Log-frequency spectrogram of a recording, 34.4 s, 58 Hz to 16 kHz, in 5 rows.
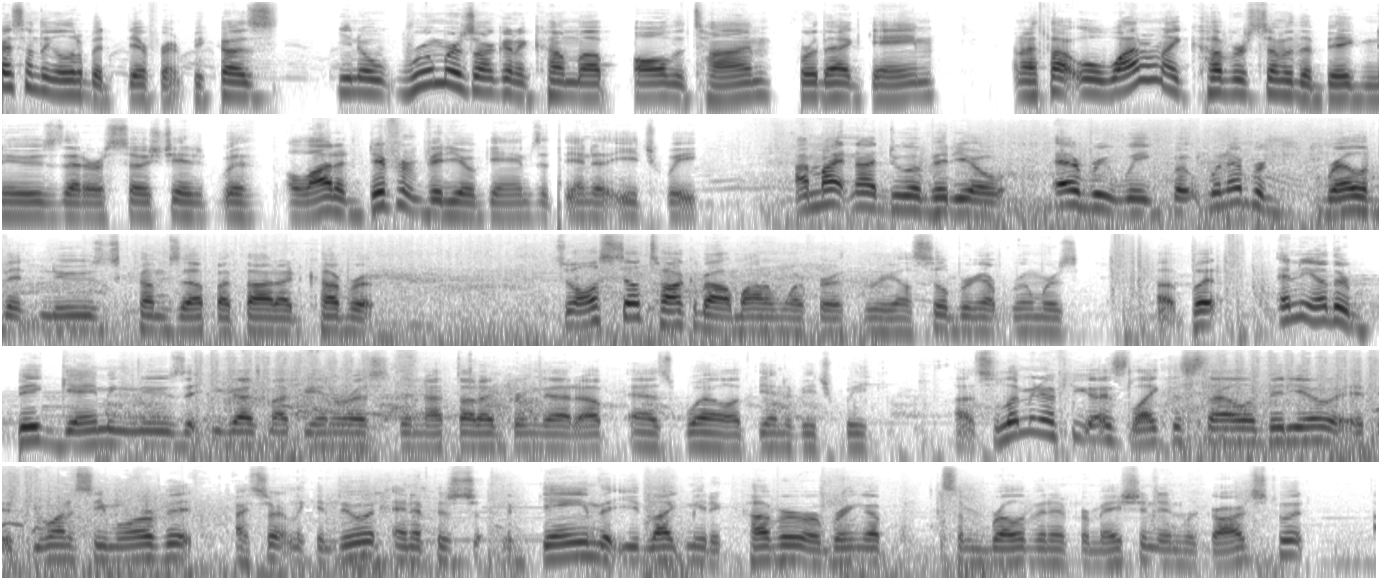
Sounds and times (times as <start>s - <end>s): Speech: 0.0s - 15.7s, 16.6s - 34.4s.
